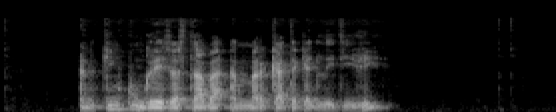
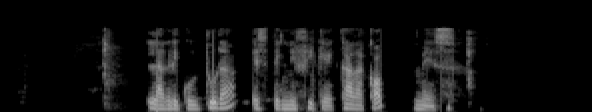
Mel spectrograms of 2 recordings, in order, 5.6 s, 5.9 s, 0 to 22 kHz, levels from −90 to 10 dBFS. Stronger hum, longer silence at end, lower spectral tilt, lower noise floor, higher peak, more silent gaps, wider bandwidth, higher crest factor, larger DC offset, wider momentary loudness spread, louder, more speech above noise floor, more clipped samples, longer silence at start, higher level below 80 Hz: neither; first, 1.75 s vs 1.2 s; first, -7.5 dB/octave vs -5 dB/octave; about the same, -81 dBFS vs -83 dBFS; first, -8 dBFS vs -12 dBFS; neither; first, 11 kHz vs 8 kHz; about the same, 22 dB vs 22 dB; neither; second, 11 LU vs 15 LU; first, -27 LUFS vs -31 LUFS; about the same, 54 dB vs 54 dB; neither; second, 0.8 s vs 1.05 s; about the same, -56 dBFS vs -60 dBFS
